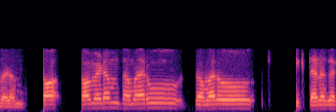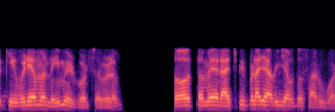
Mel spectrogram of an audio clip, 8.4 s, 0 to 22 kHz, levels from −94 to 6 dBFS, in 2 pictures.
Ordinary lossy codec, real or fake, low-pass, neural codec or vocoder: none; real; 3.6 kHz; none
